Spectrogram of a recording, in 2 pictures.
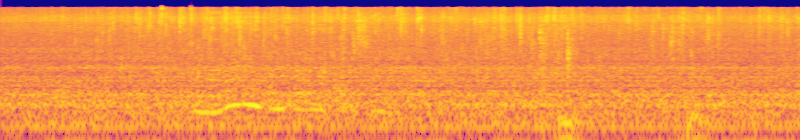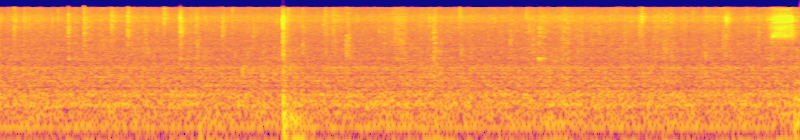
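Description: Squash simmering in coconut milk in a frying pan, a steady bubbling hiss, while a slotted spatula stirs through it with small scraping ticks and one sharper knock about two-thirds of the way through.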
